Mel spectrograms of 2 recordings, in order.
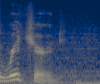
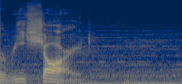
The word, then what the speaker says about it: Richard: You say, if you say Richard in reference to someone's like last name, you're gonna fucking piss them off because it's pronounced here Richard.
